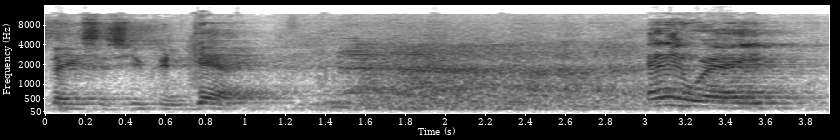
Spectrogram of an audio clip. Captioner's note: laughter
